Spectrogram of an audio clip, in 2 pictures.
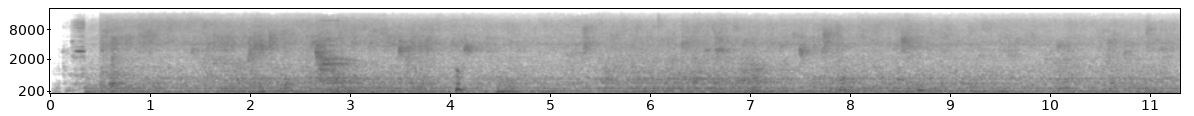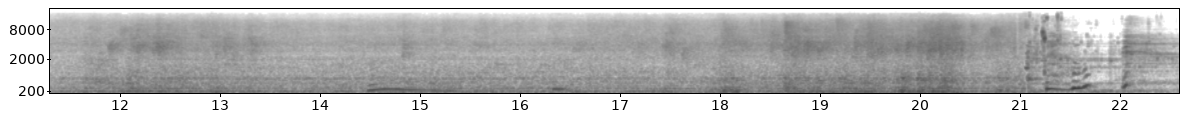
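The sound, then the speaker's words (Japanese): Water running to rinse someone off during washing: a steady splashing, hissing flow with occasional drips, fairly soft throughout, swelling louder just before the end. “さーて、それでは洗い流していきましょうか。”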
